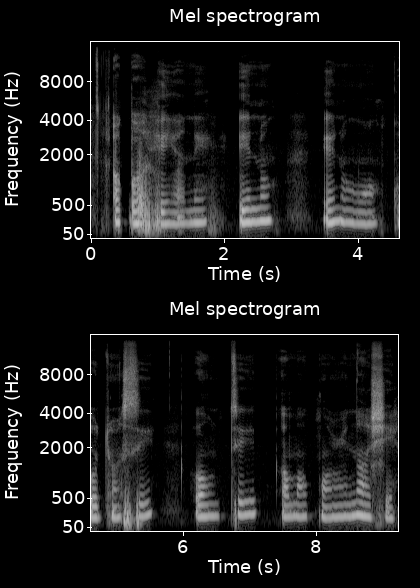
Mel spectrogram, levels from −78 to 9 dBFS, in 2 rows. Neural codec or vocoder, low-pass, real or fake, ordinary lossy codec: vocoder, 44.1 kHz, 128 mel bands every 512 samples, BigVGAN v2; 14.4 kHz; fake; none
